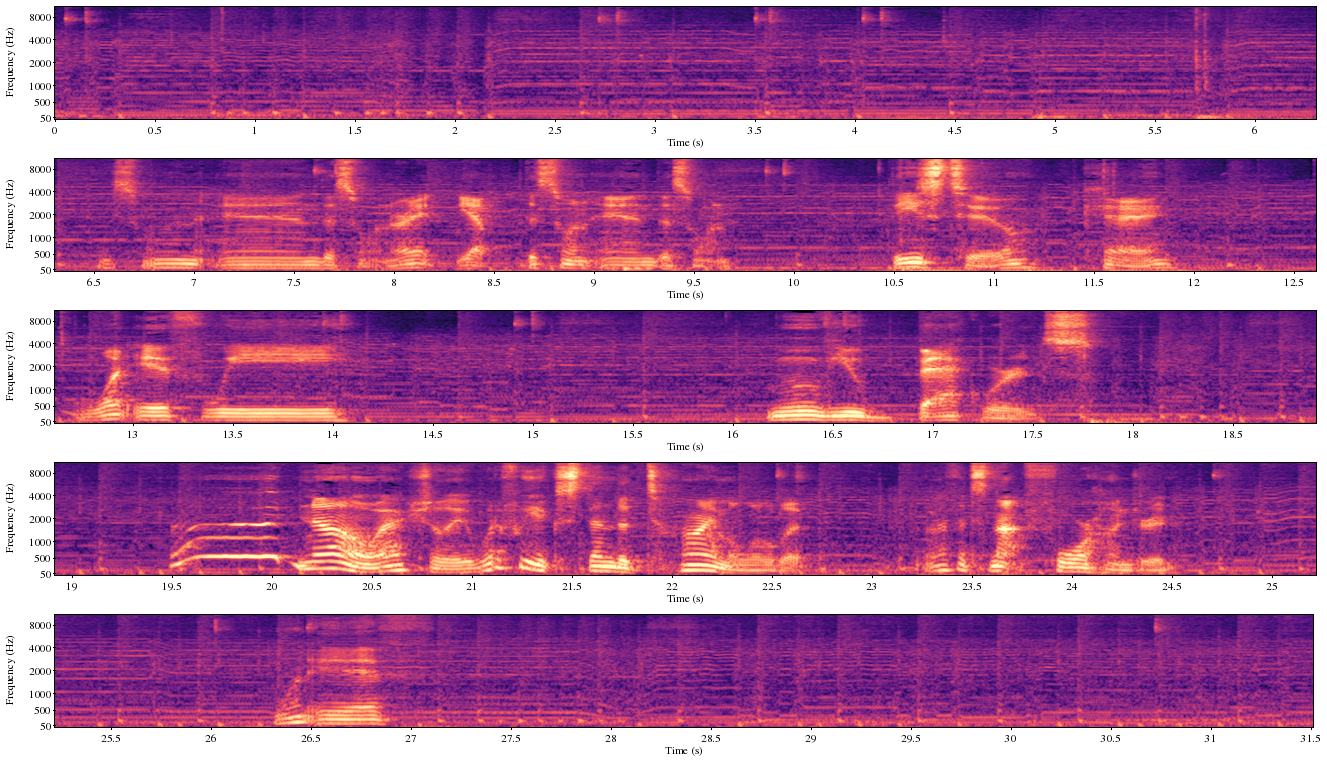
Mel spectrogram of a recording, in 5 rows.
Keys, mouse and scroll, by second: 0.1 click, 2.8 click, 3.6 click, 4.1 click, 7.6 click, 9.9 ctrl+click, 14.0 click, 15.0 click, 16.5 click, 22.6 click, 24.8-26.1 drag, 26.5-30.8 drag.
